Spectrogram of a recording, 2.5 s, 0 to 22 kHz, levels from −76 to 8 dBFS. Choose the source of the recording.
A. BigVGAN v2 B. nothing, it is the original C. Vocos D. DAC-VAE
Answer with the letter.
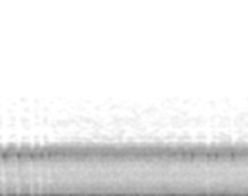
A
